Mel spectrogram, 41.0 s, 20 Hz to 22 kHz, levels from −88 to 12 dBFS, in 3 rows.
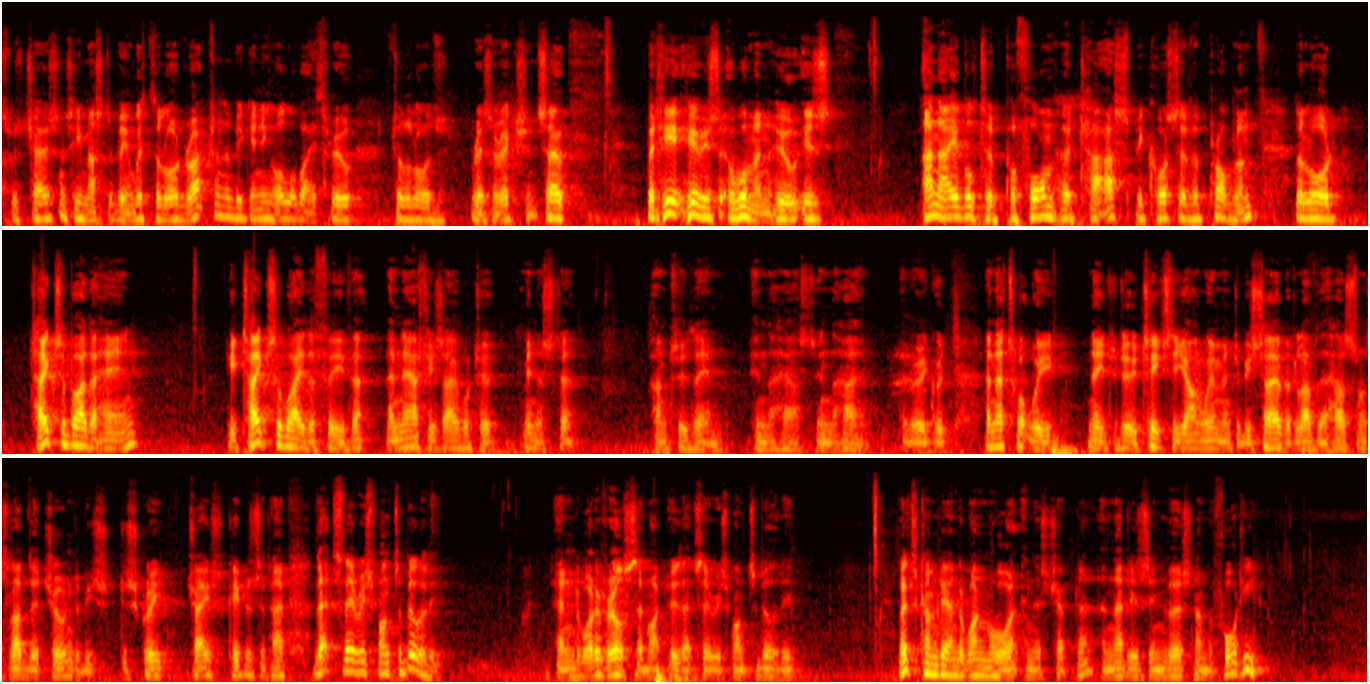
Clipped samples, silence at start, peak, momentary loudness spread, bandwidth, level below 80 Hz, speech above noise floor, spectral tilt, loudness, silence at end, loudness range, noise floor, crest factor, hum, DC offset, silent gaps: under 0.1%; 0 s; 0 dBFS; 15 LU; 16.5 kHz; -44 dBFS; 34 dB; -5 dB/octave; -25 LUFS; 1.05 s; 8 LU; -58 dBFS; 26 dB; none; under 0.1%; none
